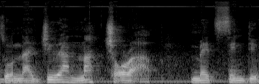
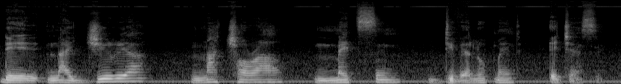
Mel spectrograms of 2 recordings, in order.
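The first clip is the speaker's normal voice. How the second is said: slow, careful, unhurried, deliberate enunciation. Interview answer naming the nigeria natural medicine development agency: slow, deliberate naming. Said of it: "you notice I have decided to say it slowly, appropriately".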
